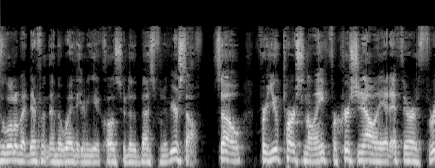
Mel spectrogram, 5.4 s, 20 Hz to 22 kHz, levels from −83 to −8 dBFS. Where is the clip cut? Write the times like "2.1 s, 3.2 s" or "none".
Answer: 1.0 s, 2.0 s, 3.1 s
